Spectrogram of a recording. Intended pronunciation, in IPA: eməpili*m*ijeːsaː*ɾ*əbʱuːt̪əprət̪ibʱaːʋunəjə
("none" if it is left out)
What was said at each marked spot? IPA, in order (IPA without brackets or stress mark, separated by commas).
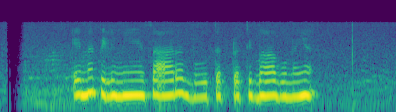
m, ɾ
